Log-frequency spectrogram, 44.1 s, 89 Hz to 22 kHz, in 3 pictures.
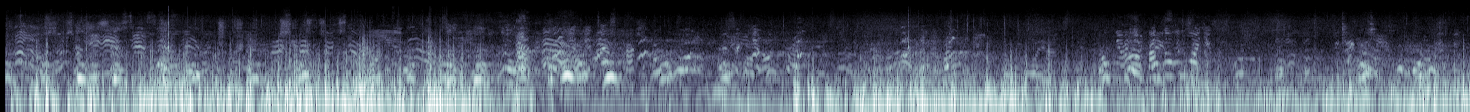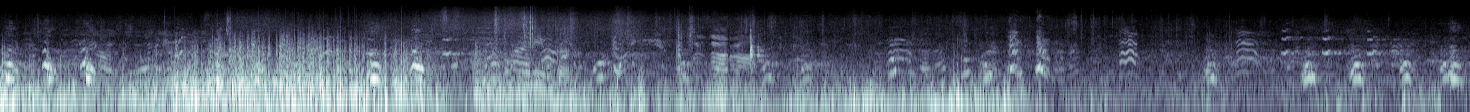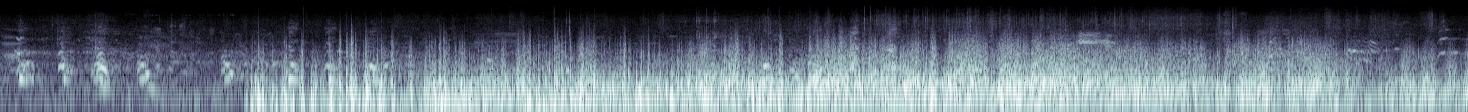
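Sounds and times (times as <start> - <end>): wind buffeting microphone: 0.0 - 44.0
small dog barking: 4.0 - 8.1, 13.6 - 15.7, 18.4 - 19.3, 26.8 - 31.0, 31.6 - 33.3.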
